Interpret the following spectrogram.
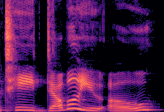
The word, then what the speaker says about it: two: the final one then t w o with the silent w in the middle means the number two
